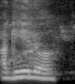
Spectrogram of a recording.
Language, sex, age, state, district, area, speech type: Nepali, male, 45-60, West Bengal, Jalpaiguri, urban, read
